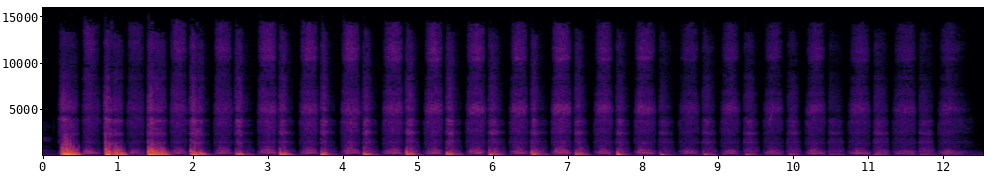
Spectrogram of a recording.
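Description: Rapid, forceful breathing from a breath-of-fire exercise: many quick, sharp nasal exhales in a steady, even rhythm. The first pulses are loudest, then the rest settle into a slightly softer, regular pace.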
